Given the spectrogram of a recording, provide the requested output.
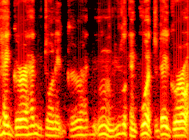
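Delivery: sleazy come-on, lightly voiced; mild mock flirt from a club creep; creepy pickup line. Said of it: "the creepy guy ... comes up to you".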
